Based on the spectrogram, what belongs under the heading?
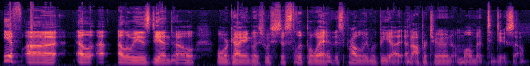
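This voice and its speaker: Male game master, improvised tabletop narration, halting delivery, mid-range pitch, dry close sound. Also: fairly even intonation, creaky, no room sound.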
